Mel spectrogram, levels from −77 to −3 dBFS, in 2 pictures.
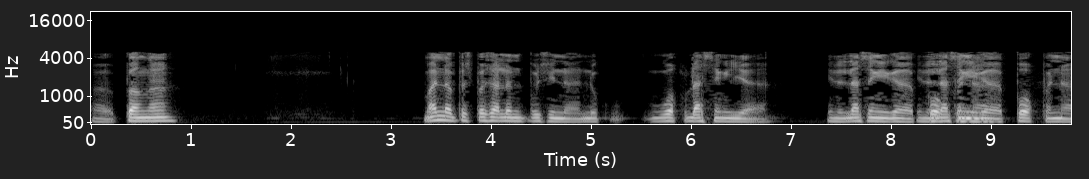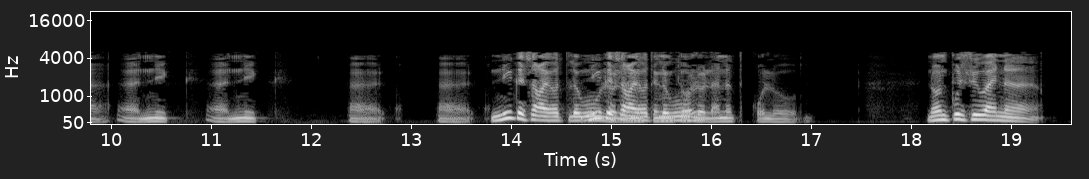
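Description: Speech, and the whole clip has that watery, swirly quality of low-bitrate encoding, most likely MP3 compression. There's nothing above about 5.1 kHz, so the top end is cut off flat, and the damage is plainly audible: weak frequency detail flickers in and out from frame to frame as the encoder runs short of bits, s sounds get a metallic chirp, and attacks smear. All of that fits a rate somewhere around 24 kbps. Then from 8.24 s to 16.30 s there's a doubled audio track. A second copy of the speech runs about a second behind the original and at roughly the same level, so you hear everything twice, overlapping. It's full-band with no decay or room colour, so it's not an echo. It starts and stops abruptly at those times, and the likely cause is the same audio being captured a second time by a slower path, or an edit leaving two copies out of step.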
